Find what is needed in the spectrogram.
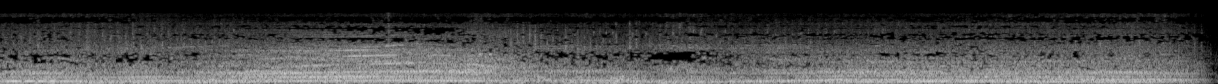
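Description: Engine of a tracked armoured vehicle running under way, heard from on board, with the engine note rising and falling slightly as it drives.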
